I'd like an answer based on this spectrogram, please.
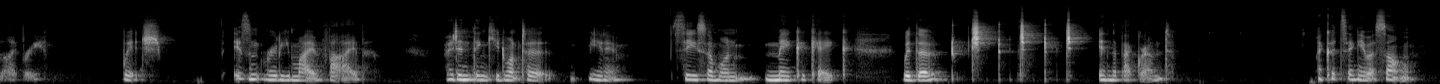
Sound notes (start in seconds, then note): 9.5 imitates a drum and bass machine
